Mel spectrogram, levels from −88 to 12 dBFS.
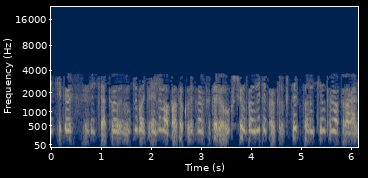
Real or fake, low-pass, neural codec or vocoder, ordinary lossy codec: fake; 3.6 kHz; autoencoder, 44.1 kHz, a latent of 192 numbers a frame, MeloTTS; MP3, 16 kbps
